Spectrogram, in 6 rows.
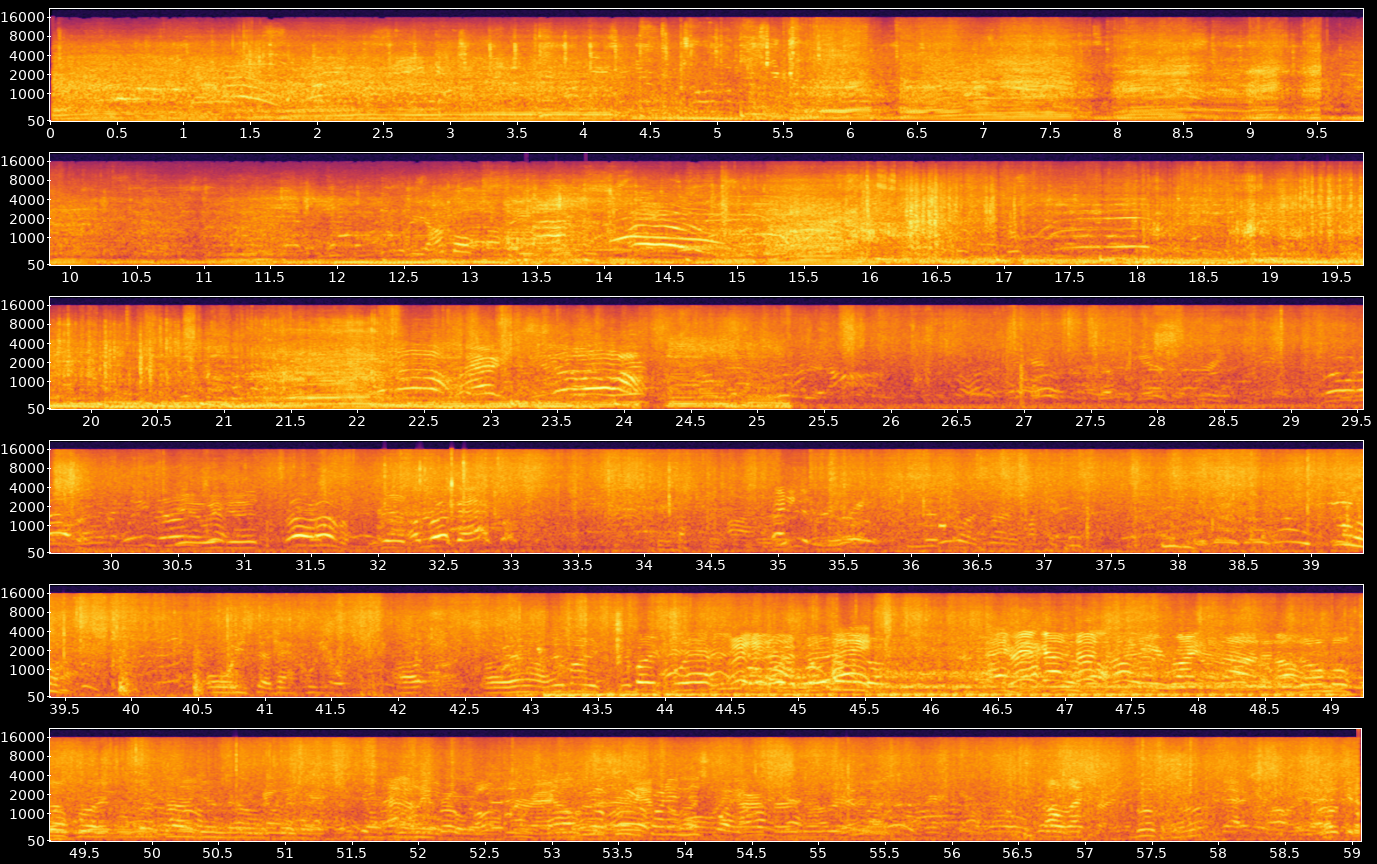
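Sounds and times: off-road vehicle engine revving: 0:00.0 - 0:25.4, 0:42.5 - 0:51.6.

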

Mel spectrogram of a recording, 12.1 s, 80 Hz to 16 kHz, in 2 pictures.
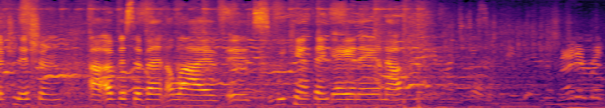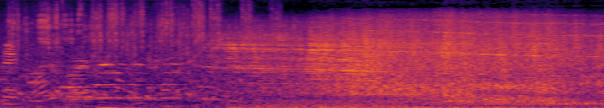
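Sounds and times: faint high engine whine: 0:00.0 - 0:12.0
jet airliner engine roar: 0:06.6 - 0:12.0.

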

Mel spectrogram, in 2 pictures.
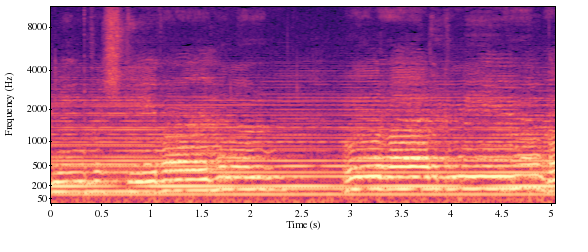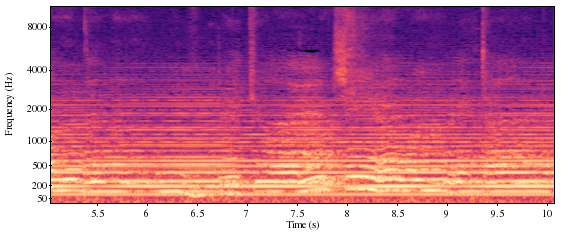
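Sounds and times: voices chanting a hymn: 0:00.0 - 0:10.0.

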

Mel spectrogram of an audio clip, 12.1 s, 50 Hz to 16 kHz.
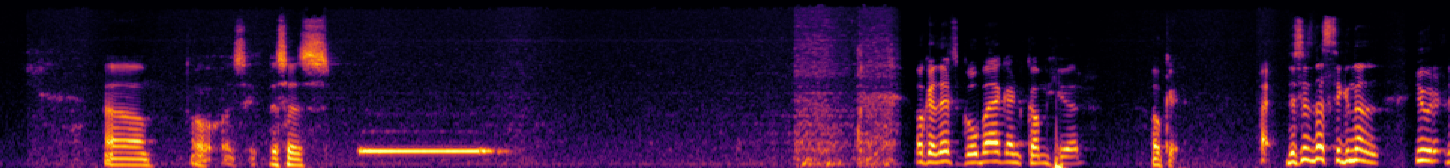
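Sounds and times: burst of hissing noise: 0:06.6 - 0:07.6.

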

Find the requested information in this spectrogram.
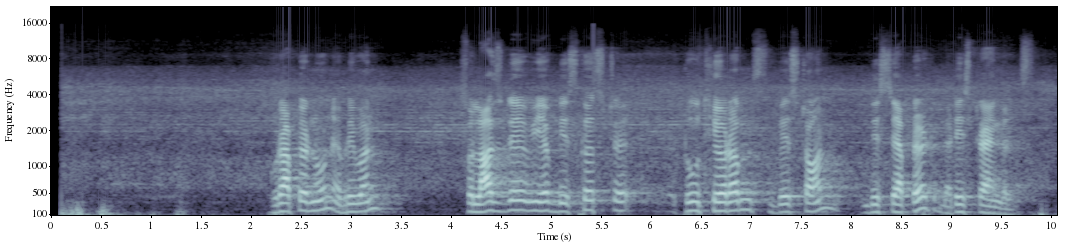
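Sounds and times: dull low thumps on microphone: 0:00.1 - 0:01.4, 0:09.8 - 0:10.0
faint room noise hiss: 0:00.1 - 0:10.0.

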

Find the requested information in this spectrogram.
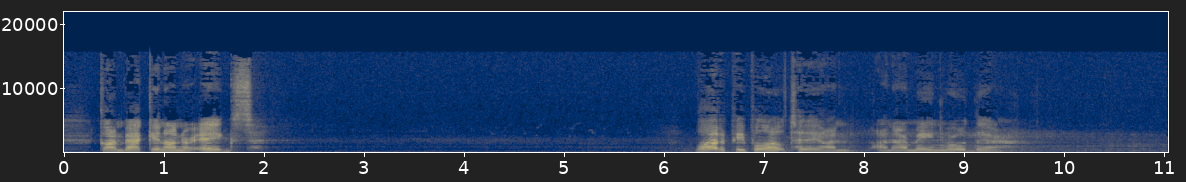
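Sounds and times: faint low rumble: 0:00.0 - 0:11.0.

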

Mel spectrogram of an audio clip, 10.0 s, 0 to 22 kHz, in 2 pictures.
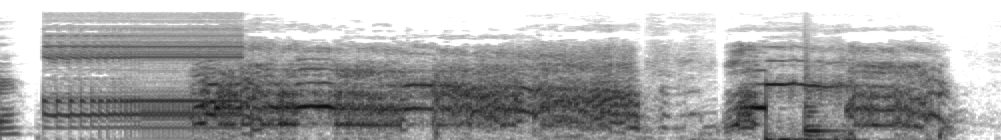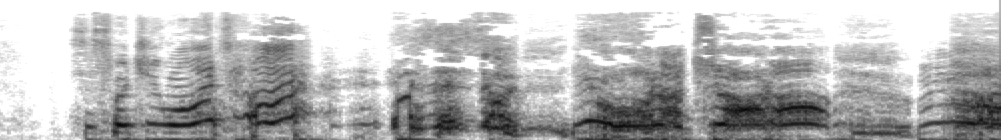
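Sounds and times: cartoon character screaming: 0:00.3 - 0:04.8.

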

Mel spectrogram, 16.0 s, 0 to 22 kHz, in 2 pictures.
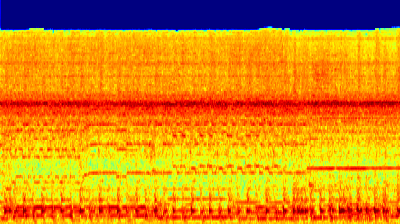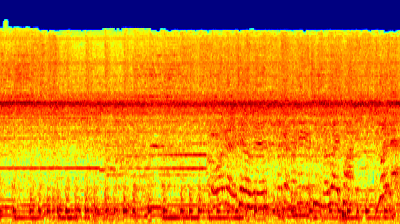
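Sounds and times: distorted electric guitar lead: 0:00.0 - 0:16.0
punk rock band playing: 0:00.0 - 0:16.0.

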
